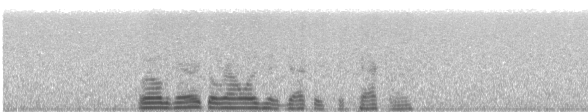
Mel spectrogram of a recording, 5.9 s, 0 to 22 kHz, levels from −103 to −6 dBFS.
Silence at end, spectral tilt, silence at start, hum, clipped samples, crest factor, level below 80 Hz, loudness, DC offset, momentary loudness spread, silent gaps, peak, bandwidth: 0 s; -6 dB/octave; 0.05 s; none; under 0.1%; 18 dB; -74 dBFS; -43 LUFS; under 0.1%; 18 LU; none; -28 dBFS; 15.5 kHz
